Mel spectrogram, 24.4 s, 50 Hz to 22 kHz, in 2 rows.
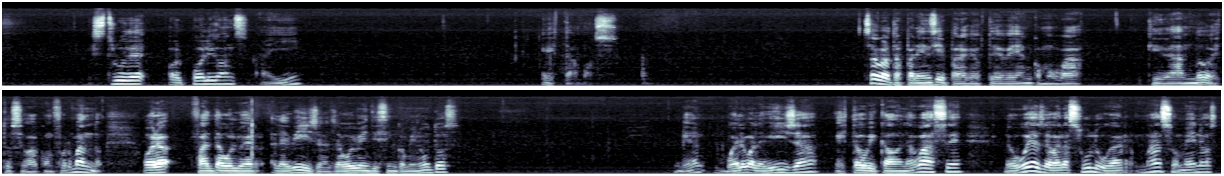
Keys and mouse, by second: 5.5 alt+click, 9.1 double click, 12.2 double click, 17.7 alt+click, 19.4 alt+click.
